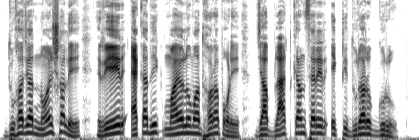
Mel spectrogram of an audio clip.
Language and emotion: Bengali, neutral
